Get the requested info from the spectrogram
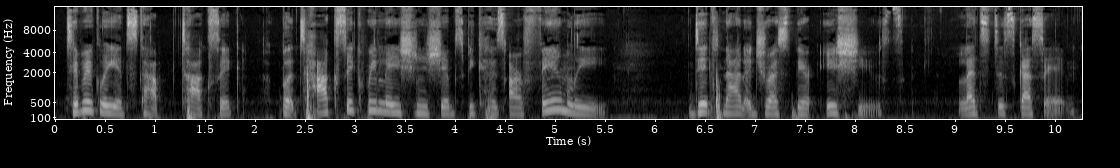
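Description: Young woman with a cold doing a podcast on her phone, kinda nasal, slow and earnest, dry sound. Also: medium pitch, no echo. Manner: earnest, deliberate, speaks in short phrases. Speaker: podcast host. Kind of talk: solo podcast monologue.

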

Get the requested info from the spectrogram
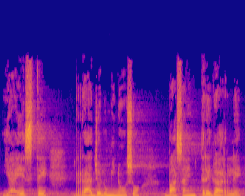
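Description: A woman leading a guided meditation, speaking gently and unhurriedly with pauses, as a soothing guide. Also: medium pitch, steady tone. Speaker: meditation guide, podcast host. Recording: long reverb over music bed. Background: background music.

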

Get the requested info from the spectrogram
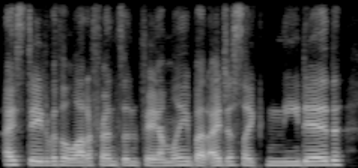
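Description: A woman whose voice is raspy from allergies, chatting in a relaxed, rambling way on a podcast. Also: low-pitched, a little fast. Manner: relaxed, rambling, laughs mid-sentence. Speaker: podcast co-host and guest. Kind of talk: casual chat.

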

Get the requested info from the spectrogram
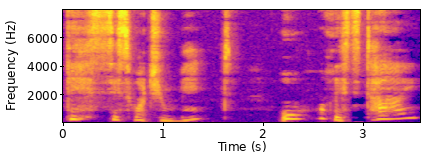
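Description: Genteel young-hearted prince female narrator acting: exclamatory, gentle, higher voice, very animated delivery for an audiobook. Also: slow, husky, dry recording, full character voice. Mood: hushed awe. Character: Azra, refined male prince, gentle, delighted, easily awed. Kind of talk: storybook character reading.

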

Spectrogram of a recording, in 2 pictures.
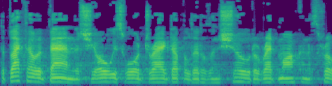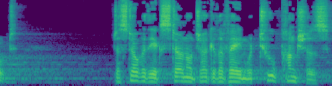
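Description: A man's voice: on the low side, a bit bright, natural voice. A man playing an earnest young doctor narrating in a radio drama. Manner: measured storytelling narration. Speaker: Dr. Seward. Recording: long hall reverb.

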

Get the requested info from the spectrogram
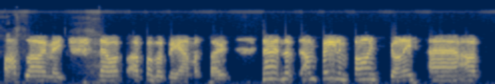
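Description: A woman's voice: medium pitch, expressive, fast talker, no room sound. A chatty, self-deprecating woman, a team captain giving a casual interview over the phone. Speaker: amateur football team captain being interviewed. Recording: tinny telephone line.

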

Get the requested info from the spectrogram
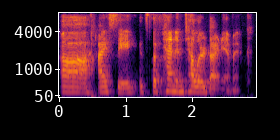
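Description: A woman playing in a tabletop game, chiming in with eager, quick quips. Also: lowish voice, steady tone, crowd noise. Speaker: player.

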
